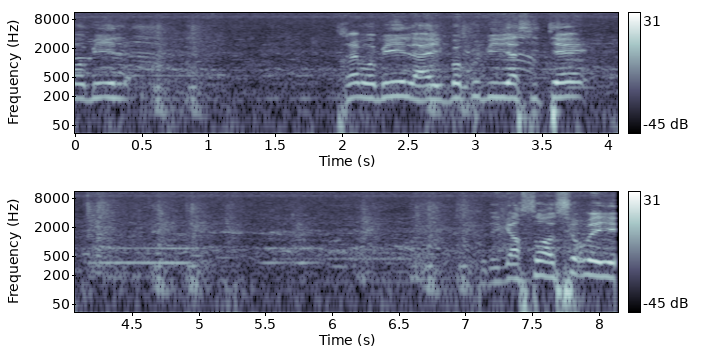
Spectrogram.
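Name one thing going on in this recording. A crowd cheers in the distance.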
